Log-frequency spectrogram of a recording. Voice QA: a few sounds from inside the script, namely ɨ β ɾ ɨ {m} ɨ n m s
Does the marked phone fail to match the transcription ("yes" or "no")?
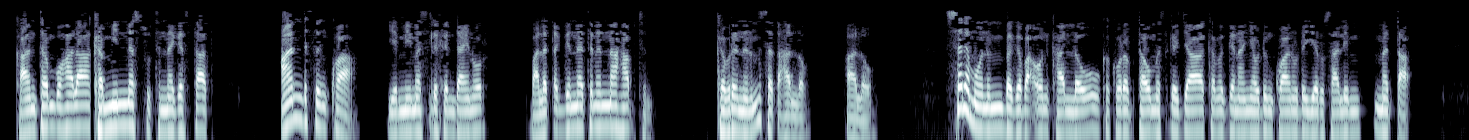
yes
